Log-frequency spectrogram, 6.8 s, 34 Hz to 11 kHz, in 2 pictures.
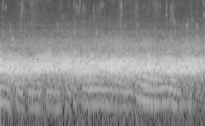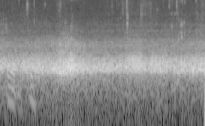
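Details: Over 300 frogs calling together in spring at Teisko, Pirkanmaa, Finland: a dense, unbroken chorus of low purring and croaking voices blends into a steady murmur that swells briefly near the middle, with no other clear sounds.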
